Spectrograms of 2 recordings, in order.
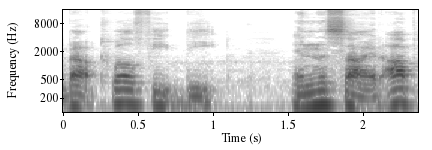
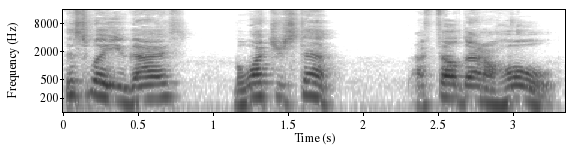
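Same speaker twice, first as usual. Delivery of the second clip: loud, higher call; calling up from below; 9 semitones higher, 6 dB louder than usual. A narrator's reading. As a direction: shout up out of a pit. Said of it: "Joe's muffled voice reached their ears".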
